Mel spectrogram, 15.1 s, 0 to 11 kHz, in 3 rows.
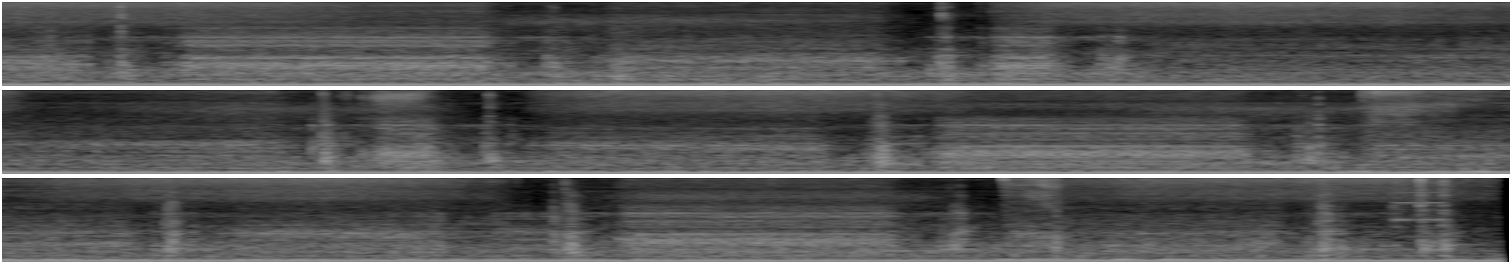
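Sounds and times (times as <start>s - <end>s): small machine clicks: 14.4s - 15.0s.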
